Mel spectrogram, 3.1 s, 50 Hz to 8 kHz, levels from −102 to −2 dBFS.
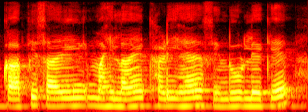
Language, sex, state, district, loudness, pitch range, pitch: Hindi, male, Jharkhand, Deoghar, -18 LUFS, 155-165 Hz, 155 Hz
